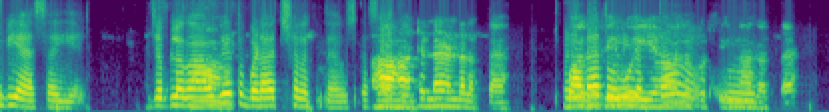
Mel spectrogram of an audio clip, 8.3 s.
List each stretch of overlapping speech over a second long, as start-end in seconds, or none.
5.5-7.3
